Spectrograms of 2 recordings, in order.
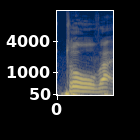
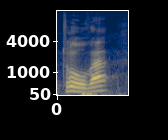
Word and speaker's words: trova: keegan mister ma dappertutto trova eco trova in italiano si dice trova con la o aperta in dialetto invece trova come sposa sposa impara l'arte e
